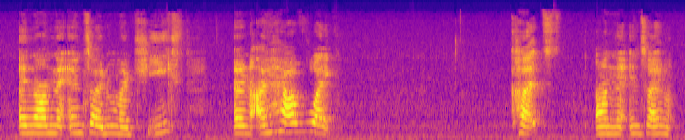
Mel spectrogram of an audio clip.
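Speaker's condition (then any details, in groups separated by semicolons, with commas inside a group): Cerebral palsy; seizures since childhood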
